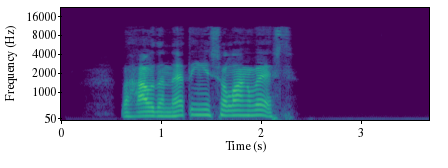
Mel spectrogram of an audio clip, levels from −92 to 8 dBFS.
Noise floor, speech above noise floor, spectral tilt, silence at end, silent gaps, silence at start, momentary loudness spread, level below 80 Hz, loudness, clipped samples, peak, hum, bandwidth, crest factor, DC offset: -75 dBFS; 49 dB; -6 dB/octave; 1.4 s; none; 0.6 s; 9 LU; -58 dBFS; -25 LUFS; under 0.1%; -6 dBFS; 50 Hz at -60 dBFS; 11.5 kHz; 22 dB; under 0.1%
